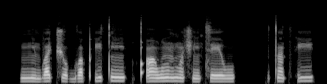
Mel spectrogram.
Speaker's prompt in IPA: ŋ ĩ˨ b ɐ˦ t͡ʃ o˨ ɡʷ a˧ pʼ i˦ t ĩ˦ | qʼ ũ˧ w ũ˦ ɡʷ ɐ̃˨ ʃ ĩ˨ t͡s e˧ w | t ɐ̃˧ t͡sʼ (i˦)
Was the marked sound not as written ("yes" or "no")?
no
